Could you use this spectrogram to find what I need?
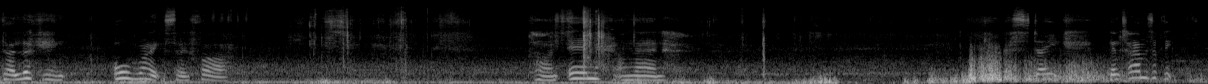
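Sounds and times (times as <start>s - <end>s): bamboo cane clicks and rustles: 2.0s - 8.5s
wind buffeting microphone: 2.7s - 4.6s, 5.2s - 12.0s.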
